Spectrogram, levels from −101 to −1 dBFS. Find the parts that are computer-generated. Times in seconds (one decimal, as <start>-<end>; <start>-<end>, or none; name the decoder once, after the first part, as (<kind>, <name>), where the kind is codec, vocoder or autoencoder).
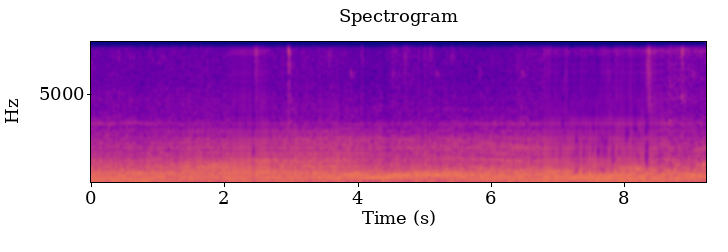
2.1-2.7 (vocoder, BigVGAN v2); 6.8-8.6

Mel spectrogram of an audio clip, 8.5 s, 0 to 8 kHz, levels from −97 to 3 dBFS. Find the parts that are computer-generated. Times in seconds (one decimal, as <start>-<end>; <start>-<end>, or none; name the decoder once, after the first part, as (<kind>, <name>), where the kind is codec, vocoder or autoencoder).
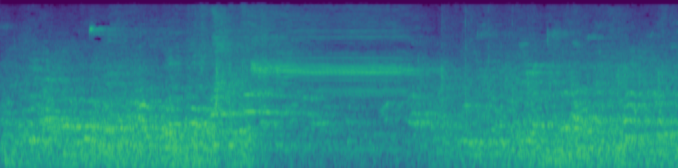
7.3-8.0 (vocoder, BigVGAN v2)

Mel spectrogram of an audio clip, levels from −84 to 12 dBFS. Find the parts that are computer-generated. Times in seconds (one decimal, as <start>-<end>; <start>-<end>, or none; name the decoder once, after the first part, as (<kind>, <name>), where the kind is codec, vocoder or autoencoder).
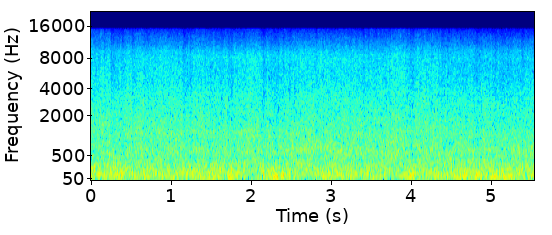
0.6-1.9 (vocoder, BigVGAN v2); 3.1-3.6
